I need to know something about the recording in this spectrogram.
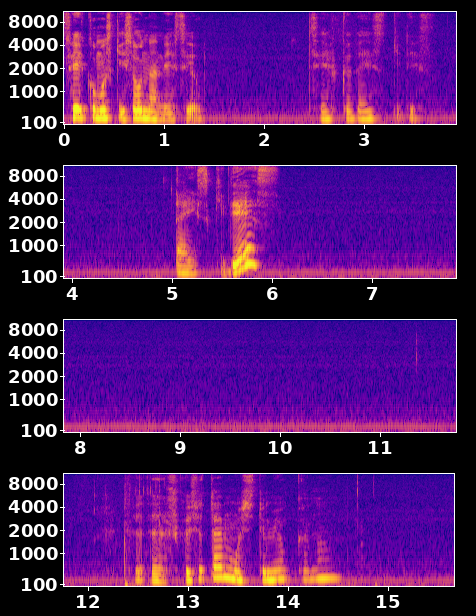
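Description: A young woman speaks playfully and close up, in short bursts with pauses.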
